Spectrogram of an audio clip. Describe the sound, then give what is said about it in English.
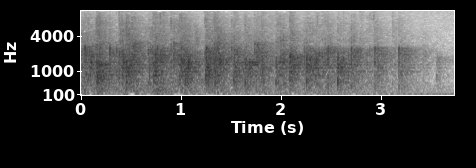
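A crowd claps for the Lord as worship, dense overlapping clapping at a fairly loud level before gradually tapering off toward the end. “So let's clap for the Lord because he hears that as worship and we want to worship him.”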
